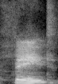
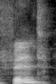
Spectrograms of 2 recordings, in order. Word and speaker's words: faint: my god anyway um first off tyrone it's pronounced wickstrom and faint not fint see i i didn't want to correct him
